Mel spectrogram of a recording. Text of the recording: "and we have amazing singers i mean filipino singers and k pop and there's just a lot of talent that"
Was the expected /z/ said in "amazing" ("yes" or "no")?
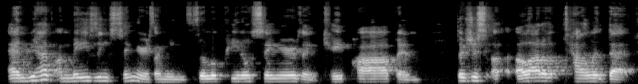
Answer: yes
